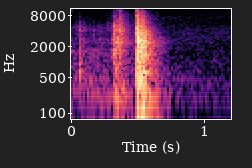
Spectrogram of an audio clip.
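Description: A kitchen drawer slides open with a quick wooden rattle and a firmer knock as it stops, close and alone, while someone reaches for a towel during homemade butter making.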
